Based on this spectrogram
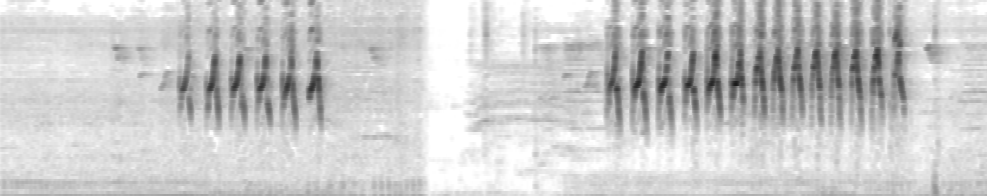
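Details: Calling female bar-winged prinia, used to draw the male: two bouts of rapid, high, descending chirps separated by a pause, the second bout longer, over a low background hum.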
